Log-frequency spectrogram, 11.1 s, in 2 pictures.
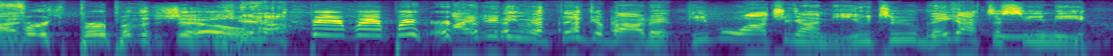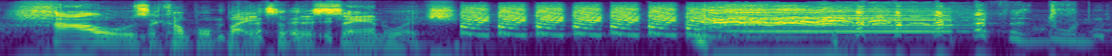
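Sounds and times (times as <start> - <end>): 
speech: 0.0 - 8.2, 10.4 - 11.1
laughter: 1.1 - 11.1
loud air horn blasts: 7.9 - 10.6.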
